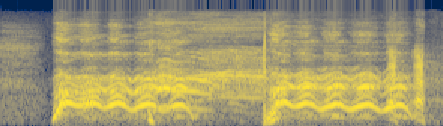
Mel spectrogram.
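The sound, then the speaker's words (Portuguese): A person imitates the hoarse bark of a farm dog with their voice, making two long, strained, wavering howl-like barks, the second following right after the first. “É um, um, o cachorro rouco da, da roça de minha mãe que faz.”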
